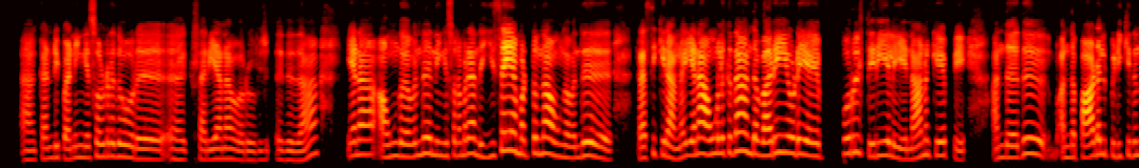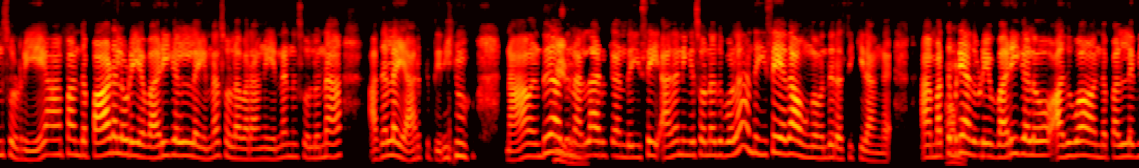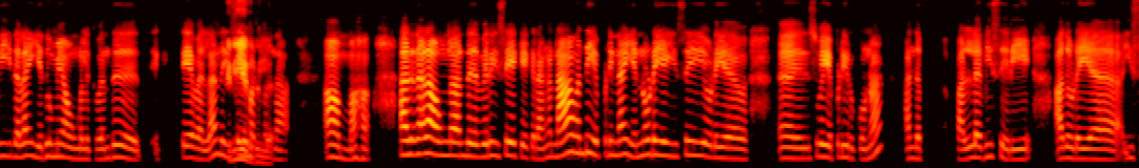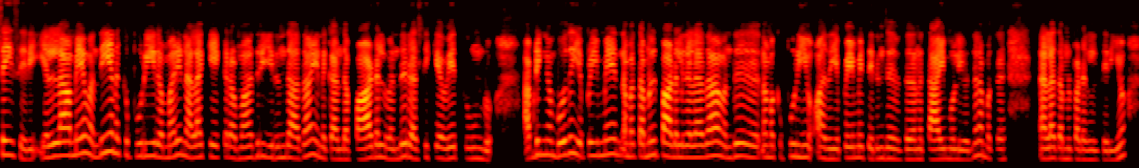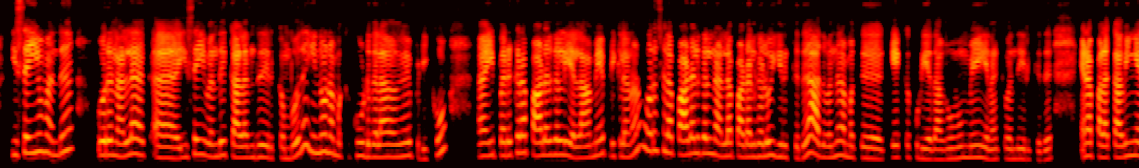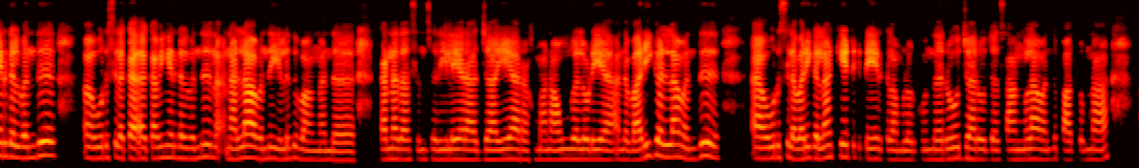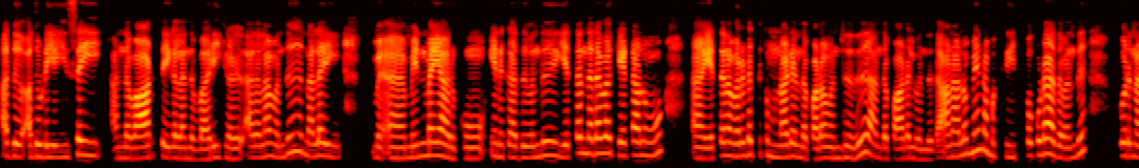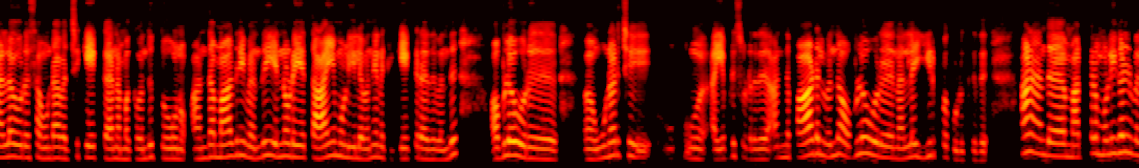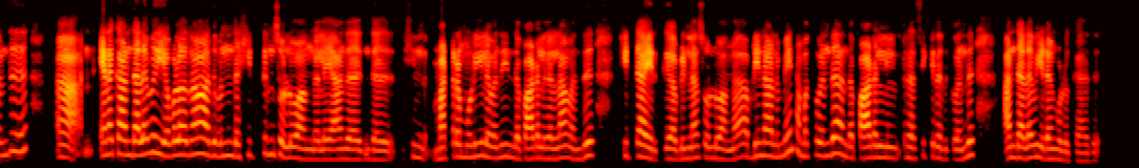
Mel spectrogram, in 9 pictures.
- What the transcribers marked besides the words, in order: laughing while speaking: "யாருக்கு தெரியும்"; laughing while speaking: "ஆமா"; "எத்தன" said as "எத்தன்"; in English: "சவுண்டா"
- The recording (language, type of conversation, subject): Tamil, podcast, மொழி உங்கள் பாடல்களை ரசிப்பதில் எந்த விதமாக பங்காற்றுகிறது?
